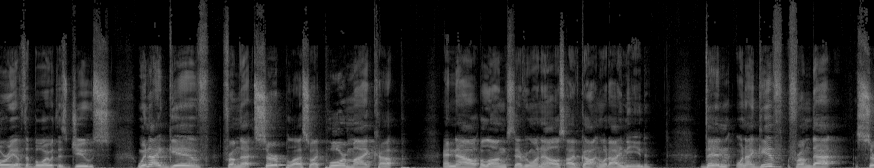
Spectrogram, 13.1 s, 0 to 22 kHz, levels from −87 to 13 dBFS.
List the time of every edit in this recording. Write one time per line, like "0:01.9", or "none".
0:07.2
